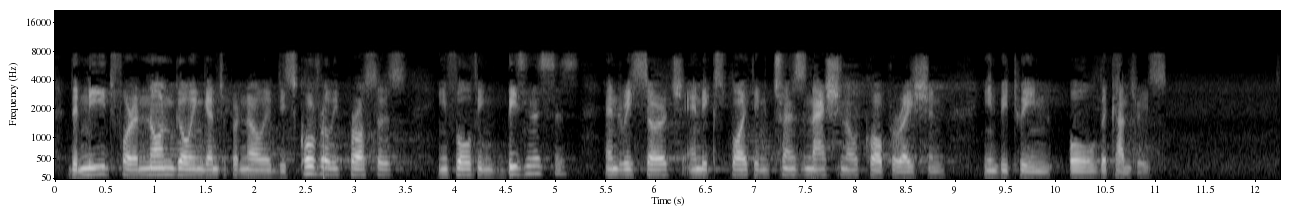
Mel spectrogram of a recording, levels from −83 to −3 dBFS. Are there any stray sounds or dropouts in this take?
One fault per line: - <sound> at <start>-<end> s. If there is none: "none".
none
